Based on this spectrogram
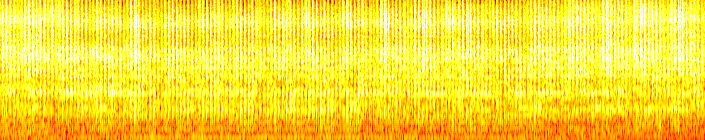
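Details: Heat pump outdoor unit: loud, very regular knock about three times a second over its running hum, lasting about an hour then stopping; owner told it's the defrost, cause unconfirmed; loud knocking noise.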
